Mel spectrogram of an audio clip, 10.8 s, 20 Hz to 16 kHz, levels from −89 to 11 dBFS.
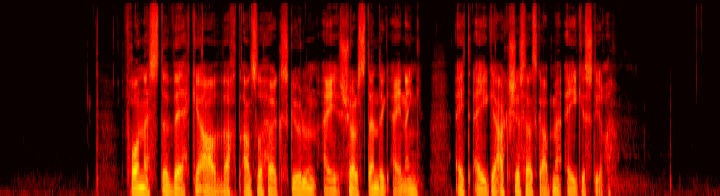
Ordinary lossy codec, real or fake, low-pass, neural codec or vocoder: none; real; 14.4 kHz; none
